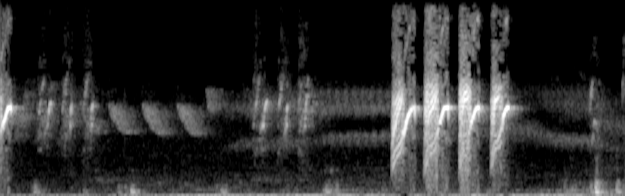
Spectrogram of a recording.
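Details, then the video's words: Crimson sunbird calling, intended to make a pet sunbird sing; thin, faint twittering notes give way to four loud, sharp, descending chirps in quick succession. "suara pangilan burung kolibri sepah raja, memicu kolibri sepah raja anda jadi gacor"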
